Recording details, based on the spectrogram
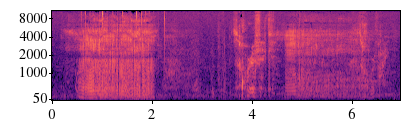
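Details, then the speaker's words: A dad snoring very loudly at night, keeping others awake: loud, rough, rattling snores on the in-breath, then quieter breathing and another snore; heavy snoring. "dad is snoring very loud. I mean, really, really loud. Nobody can sleep at this time."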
